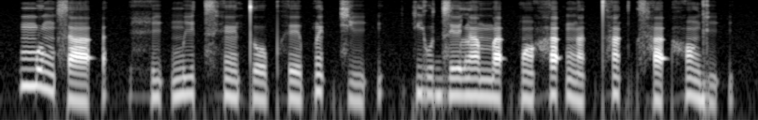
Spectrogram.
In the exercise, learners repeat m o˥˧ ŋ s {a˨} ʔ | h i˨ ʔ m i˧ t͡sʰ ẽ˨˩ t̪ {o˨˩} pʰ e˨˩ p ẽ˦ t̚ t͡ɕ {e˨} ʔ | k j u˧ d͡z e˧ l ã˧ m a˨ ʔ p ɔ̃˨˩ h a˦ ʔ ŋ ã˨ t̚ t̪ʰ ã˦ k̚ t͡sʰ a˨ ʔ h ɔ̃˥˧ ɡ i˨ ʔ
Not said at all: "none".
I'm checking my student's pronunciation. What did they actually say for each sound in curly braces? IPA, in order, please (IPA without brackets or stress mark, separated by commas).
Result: a˨, o˨˩, i˨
